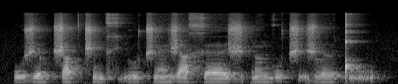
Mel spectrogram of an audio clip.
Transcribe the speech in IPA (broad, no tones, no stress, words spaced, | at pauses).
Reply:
uʒelt͡ʃitˤt͡ʃə̃ɡ xḭlut͡ʃɛ̃ʒa xɛʒ | ɾə̃ɡu t͡ʃḛʒlɘǃṵ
